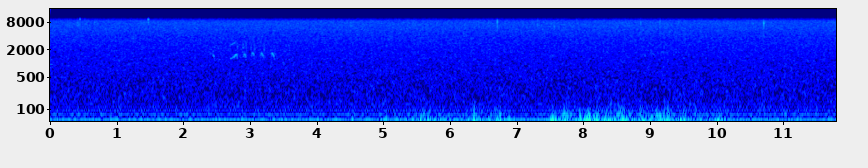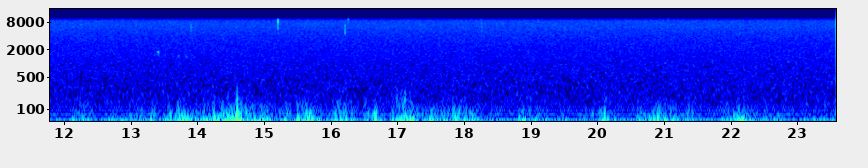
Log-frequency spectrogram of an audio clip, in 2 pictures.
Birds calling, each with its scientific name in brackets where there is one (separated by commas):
Band-rumped Storm-Petrel (Hydrobates castro)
